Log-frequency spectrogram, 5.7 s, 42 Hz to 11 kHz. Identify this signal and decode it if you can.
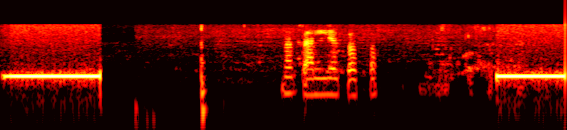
Ringback tone (Europe, 425 Hz), with speech.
